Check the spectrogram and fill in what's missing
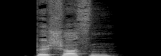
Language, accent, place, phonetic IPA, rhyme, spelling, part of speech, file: German, Germany, Berlin, [bəˈʃɔsn̩], -ɔsn̩, beschossen, verb, De-beschossen.ogg
- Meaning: past participle of beschießen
